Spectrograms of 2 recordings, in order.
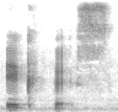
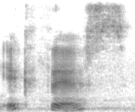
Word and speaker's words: Ichthys: In my research of Pisces imagery, I also encountered something called the Vesica Pisces and the Icthys. That's spelled I-C-H-T-H-Y-S.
